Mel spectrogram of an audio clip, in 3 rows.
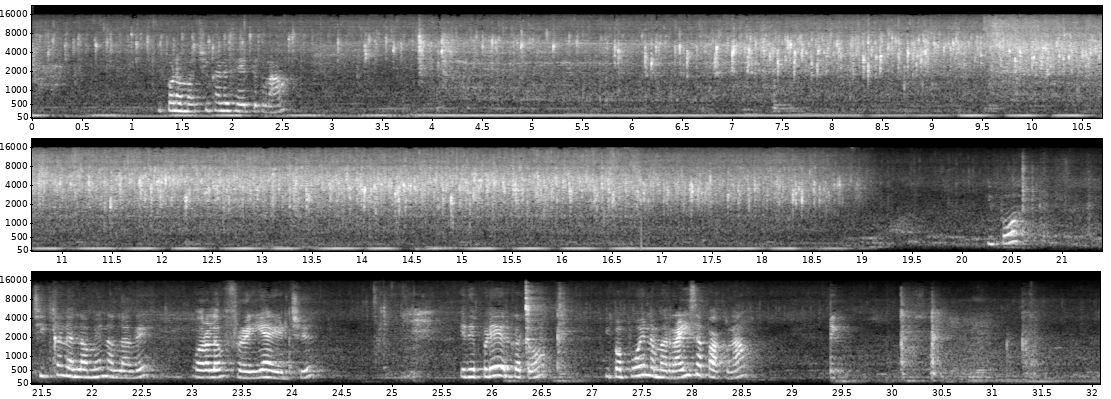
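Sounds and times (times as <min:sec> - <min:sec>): chicken frying in hot oil: 0:00.0 - 0:19.1.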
